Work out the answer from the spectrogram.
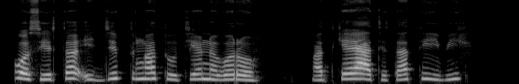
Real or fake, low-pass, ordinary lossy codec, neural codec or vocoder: fake; none; none; vocoder, 44.1 kHz, 128 mel bands every 512 samples, BigVGAN v2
